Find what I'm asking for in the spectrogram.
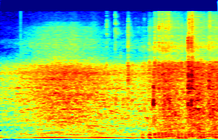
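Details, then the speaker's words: Honda Beat FI scooter with total electrical failure, no electric or kick start, jump-started from another battery: starter spins briefly and engine catches at once, settling into a steady even idle with light blips; normal start. "ternyata motornya langsung hidup satu tangannya juga langsung Joss ya"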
